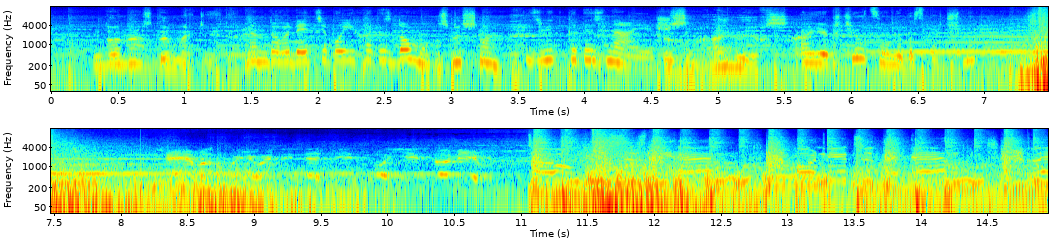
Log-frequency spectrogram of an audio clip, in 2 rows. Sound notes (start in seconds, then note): 5.8 siren sounding; 8.2 man over loudspeaker; 11.0 thunder crashes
